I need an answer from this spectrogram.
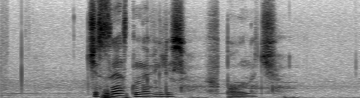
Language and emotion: Russian, sad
